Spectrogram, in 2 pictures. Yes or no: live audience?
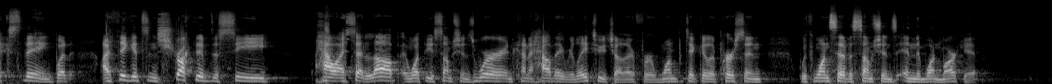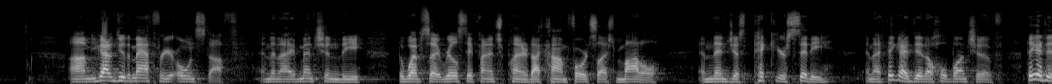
yes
